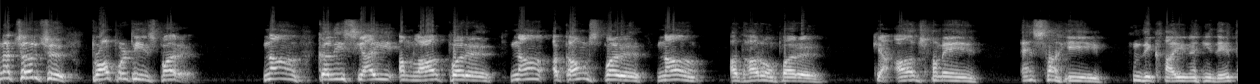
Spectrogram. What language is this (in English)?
Urdu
